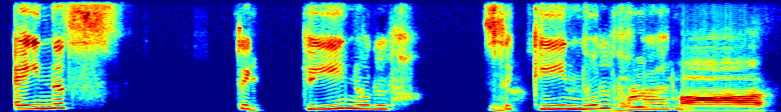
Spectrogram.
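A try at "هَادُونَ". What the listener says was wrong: हादू. हाँ, दाल है. नहीं, दाल है ये.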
